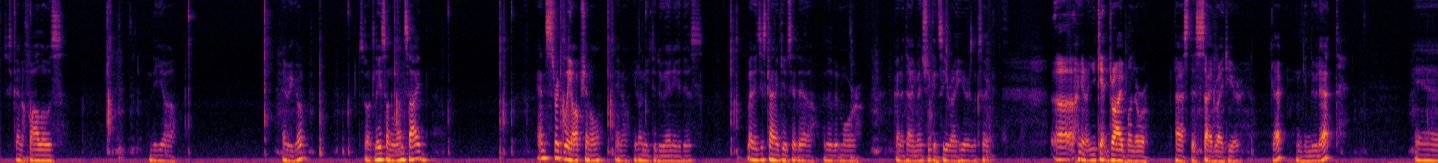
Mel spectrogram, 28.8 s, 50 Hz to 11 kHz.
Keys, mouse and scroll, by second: 0.6 shift+middle click, 3.7 click, 6.9 middle click, 8.2-9.0 scroll up 2, 9.1-11.6 middle drag, 12.9 middle click, 15.6 space, 16.1-18.6 scroll down 2, 28.6-28.7 scroll up 3.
